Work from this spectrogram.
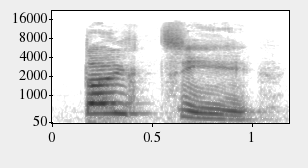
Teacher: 리을, 비읍에서는 비읍이 떨어져 나가고 리을이 발음되는 것이 일반적이에요.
